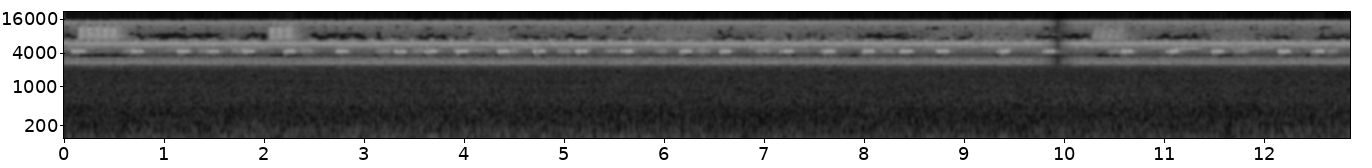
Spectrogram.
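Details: Night-time forest crickets keep up a rapid series of bright, evenly spaced chirps over a constant high buzzing chorus, with faint brief hisses and a soft low rumble beneath.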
